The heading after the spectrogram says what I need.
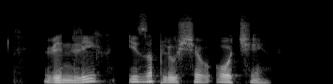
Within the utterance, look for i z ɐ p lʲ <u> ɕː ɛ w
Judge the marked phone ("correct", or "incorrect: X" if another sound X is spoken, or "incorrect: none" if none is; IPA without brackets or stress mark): correct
